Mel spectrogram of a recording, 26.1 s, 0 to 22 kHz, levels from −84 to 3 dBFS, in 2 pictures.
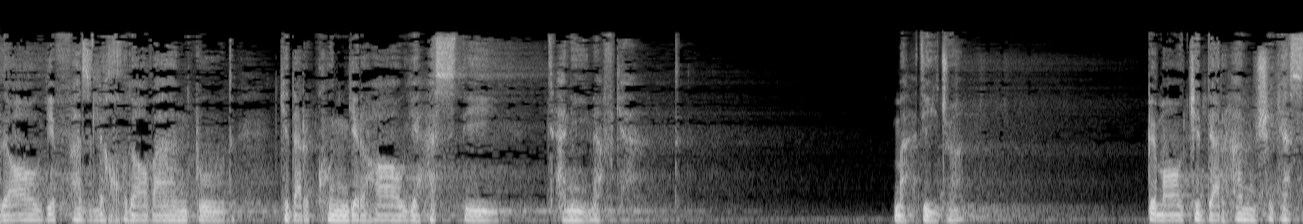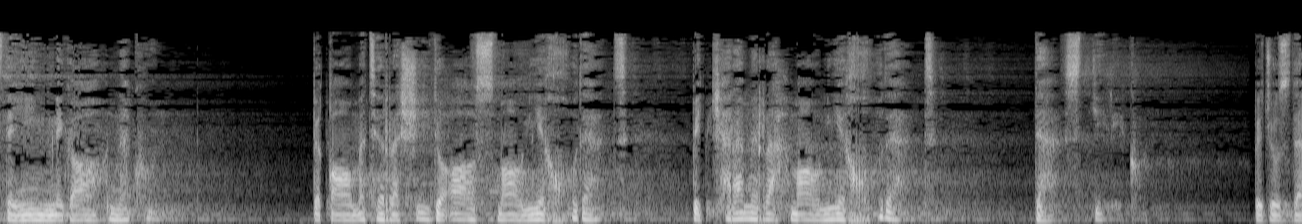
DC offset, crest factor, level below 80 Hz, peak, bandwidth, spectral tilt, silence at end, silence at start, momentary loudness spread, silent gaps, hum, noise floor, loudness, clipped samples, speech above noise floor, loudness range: under 0.1%; 18 dB; -32 dBFS; 0 dBFS; 12.5 kHz; -4 dB/octave; 0 s; 0 s; 17 LU; none; none; -51 dBFS; -16 LUFS; under 0.1%; 34 dB; 9 LU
